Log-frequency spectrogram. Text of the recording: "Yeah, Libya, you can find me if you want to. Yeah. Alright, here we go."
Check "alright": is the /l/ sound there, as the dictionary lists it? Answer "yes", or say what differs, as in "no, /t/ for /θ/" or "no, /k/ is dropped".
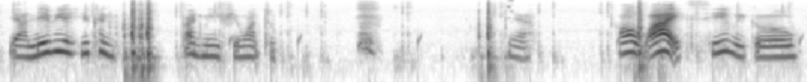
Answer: no, /l/ is dropped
